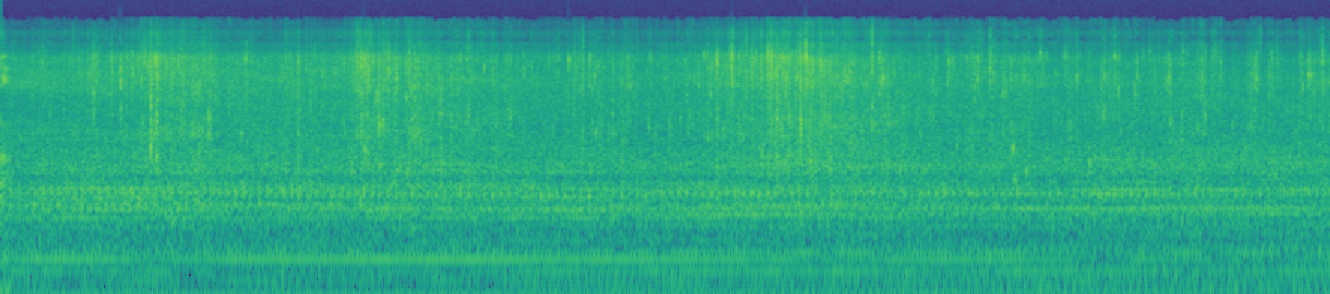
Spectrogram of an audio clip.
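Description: A steady, low engine drone with an even pitch that does not rise or fall, like a motor running at constant speed.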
